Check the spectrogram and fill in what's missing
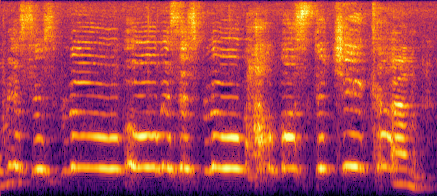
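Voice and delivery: high, loud call to the neighbor across the way; a bright neighborly holler. Acted. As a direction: sing out the name so she hears you across the courtyard. Calling across to neighbor Mrs Bloom.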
